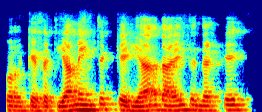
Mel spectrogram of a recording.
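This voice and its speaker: A man with a Venezuelan accent teaching an open class, explaining step by step, filling pauses with "eh" and checking in with "¿ok?". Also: mid-range voice, flat delivery, a little mellow. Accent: Venezuelan Spanish. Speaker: professor. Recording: roomy, distant, dull sound.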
